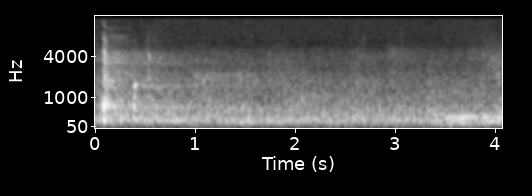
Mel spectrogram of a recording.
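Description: Two sharp knocks about a third of a second apart near the start, over a steady background of a procession moving up the aisle inside a large church.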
